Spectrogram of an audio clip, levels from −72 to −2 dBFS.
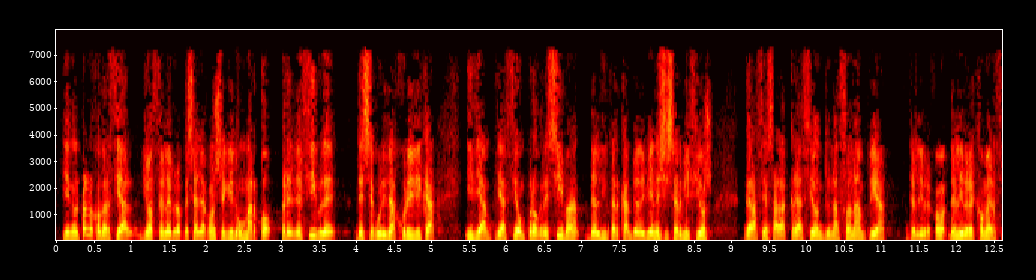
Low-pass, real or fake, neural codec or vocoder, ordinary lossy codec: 7.2 kHz; real; none; MP3, 32 kbps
